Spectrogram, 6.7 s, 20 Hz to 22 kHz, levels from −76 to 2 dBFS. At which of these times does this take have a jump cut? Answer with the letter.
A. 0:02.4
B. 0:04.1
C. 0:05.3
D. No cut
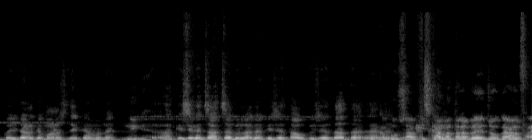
C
